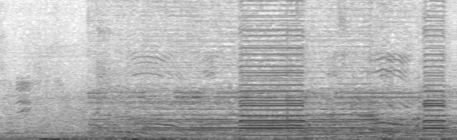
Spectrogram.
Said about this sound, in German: Vorbeifahrende Autos hupen als Zeichen der Zustimmung.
